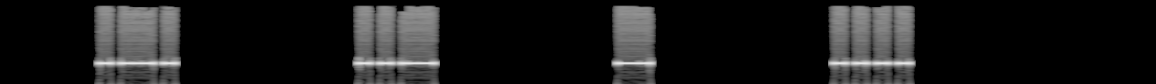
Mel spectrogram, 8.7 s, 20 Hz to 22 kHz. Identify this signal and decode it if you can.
Morse code, heard as a keyed tone, about 15 wpm, spaced as for 5 wpm, 1000 Hz. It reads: RUTH
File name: qotdfiles / 5wpm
